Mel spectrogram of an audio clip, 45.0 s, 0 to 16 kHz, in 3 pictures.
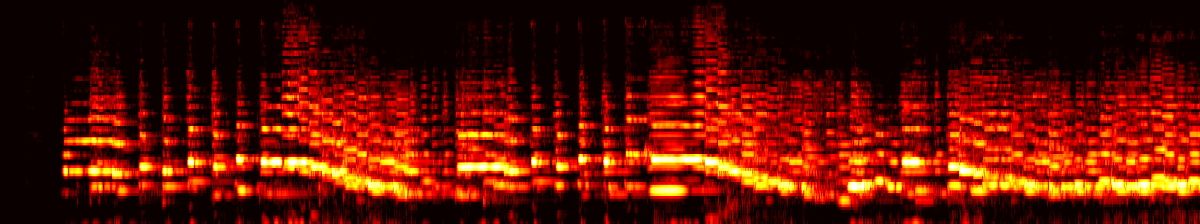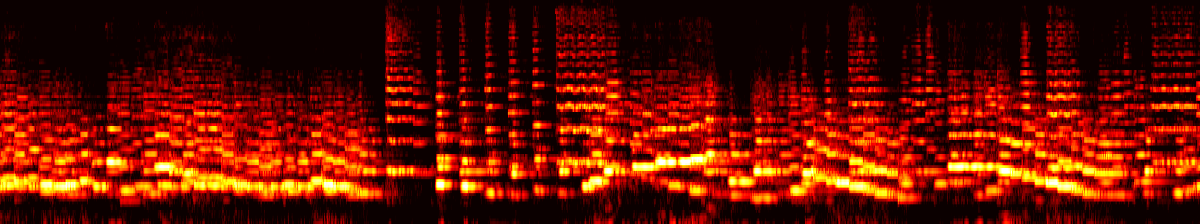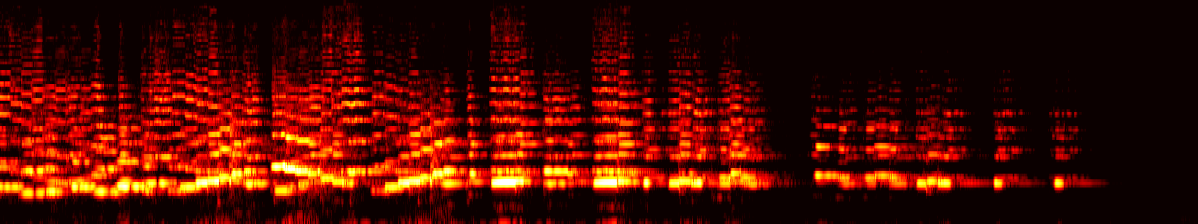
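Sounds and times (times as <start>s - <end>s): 
flute duet: 0.8s - 43.9s.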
